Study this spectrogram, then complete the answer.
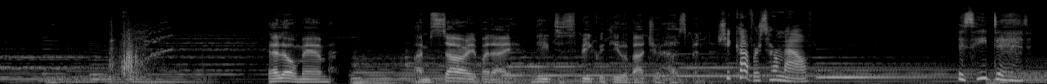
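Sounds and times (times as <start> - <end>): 
door opening: 1.0 - 2.0
speech: 1.2 - 1.6, 2.7 - 3.6, 4.2 - 8.2, 9.6 - 10.4.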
